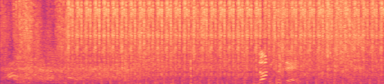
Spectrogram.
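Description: A rapid-fire gun shoots in a fast, steady stream of shots.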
